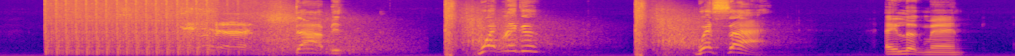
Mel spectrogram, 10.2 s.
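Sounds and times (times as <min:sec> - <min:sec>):
machine gun fire: 0:00.4 - 0:07.9
speech: 0:03.0 - 0:03.6, 0:04.8 - 0:05.5, 0:07.0 - 0:07.7, 0:08.8 - 0:09.7.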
